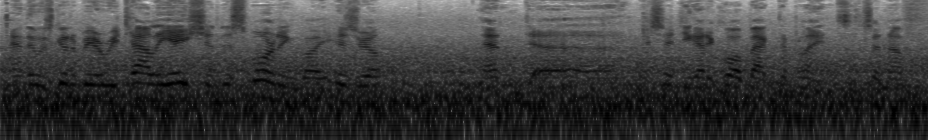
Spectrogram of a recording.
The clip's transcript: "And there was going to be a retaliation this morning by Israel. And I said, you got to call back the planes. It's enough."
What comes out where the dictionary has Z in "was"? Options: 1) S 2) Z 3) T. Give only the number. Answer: 2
